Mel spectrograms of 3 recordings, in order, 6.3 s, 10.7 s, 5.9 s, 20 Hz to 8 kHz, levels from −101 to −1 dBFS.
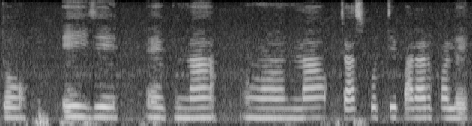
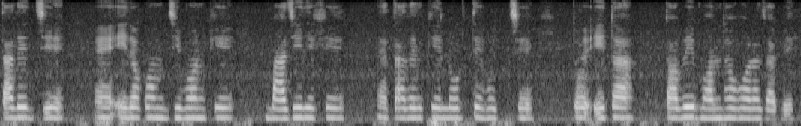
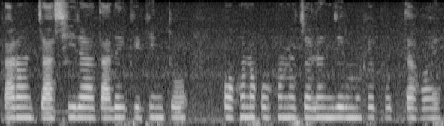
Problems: none marked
